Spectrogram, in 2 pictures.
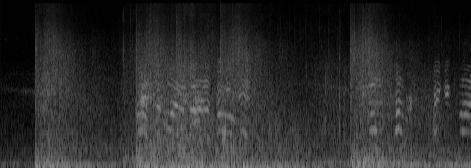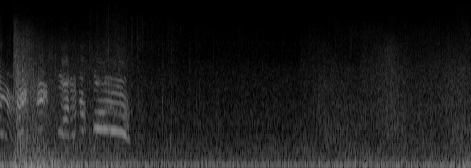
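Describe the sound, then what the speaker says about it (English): Booming artillery bursts from a half-track barrage in the World War II strategy game Company of Heroes, several heavy blasts spaced across the clip over a constant low battle rumble, with game voices speaking between impacts. "Another Warframe half-track barraging on in."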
